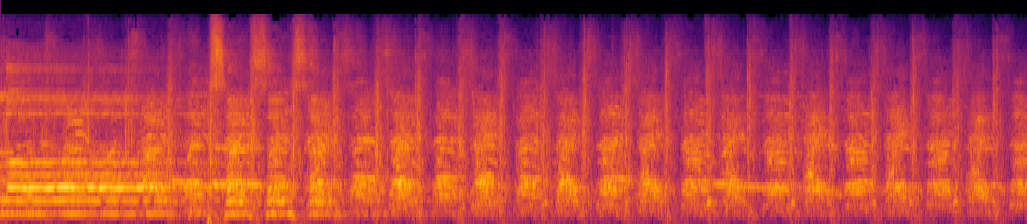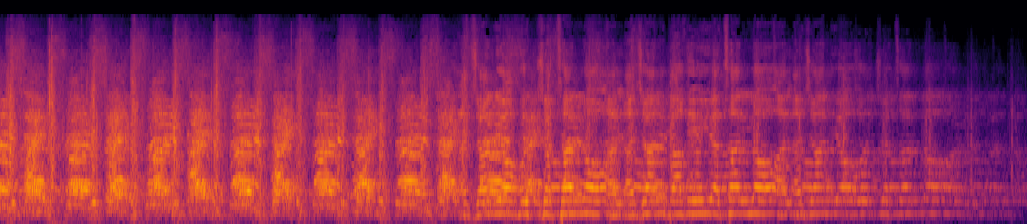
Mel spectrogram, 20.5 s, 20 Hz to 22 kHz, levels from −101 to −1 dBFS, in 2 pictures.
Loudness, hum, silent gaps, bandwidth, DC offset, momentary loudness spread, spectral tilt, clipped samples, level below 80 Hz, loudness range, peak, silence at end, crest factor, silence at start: -23 LUFS; none; none; 16 kHz; under 0.1%; 14 LU; -2 dB/octave; under 0.1%; -62 dBFS; 11 LU; -4 dBFS; 0.65 s; 20 dB; 0 s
